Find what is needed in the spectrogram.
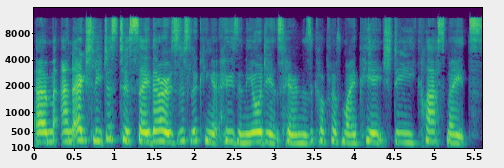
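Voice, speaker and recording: In an English accent, a woman talks at a fairly quick pace with a fairly high pitch. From rural England. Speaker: professor of ecology. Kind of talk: lecture. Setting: online talk. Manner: halting.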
